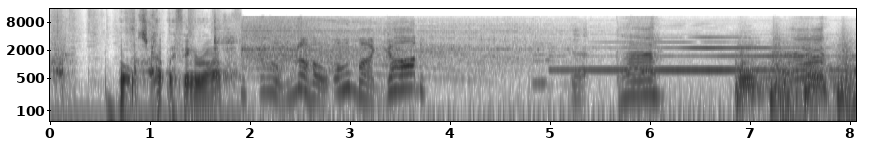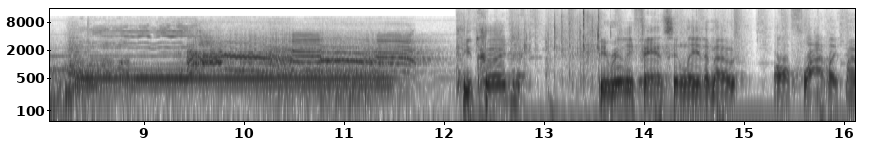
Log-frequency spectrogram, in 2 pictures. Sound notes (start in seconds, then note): 5.1 groans; 5.7 dramatic music; 8.3 groaning; 8.4 screaming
